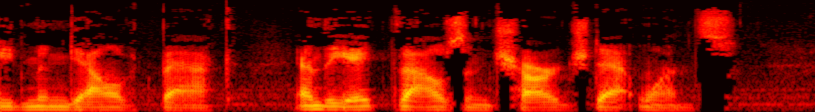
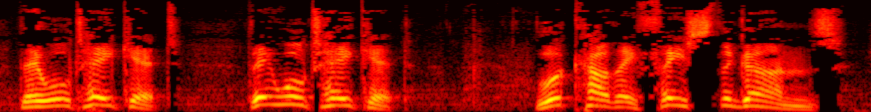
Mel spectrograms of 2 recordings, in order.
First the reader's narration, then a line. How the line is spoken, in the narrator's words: was shouting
